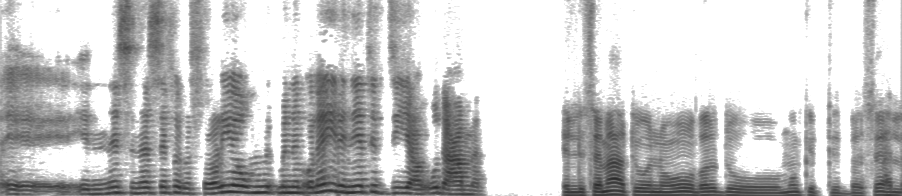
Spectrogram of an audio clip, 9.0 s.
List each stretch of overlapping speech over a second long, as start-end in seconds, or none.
none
